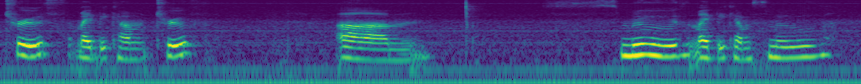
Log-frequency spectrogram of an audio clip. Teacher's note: interdental fricatives, these are sounds like th and th, like the word the and these. These sounds become labiodental fricatives like F and V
